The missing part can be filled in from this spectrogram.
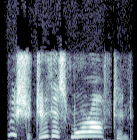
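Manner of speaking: put-on high, loud happy children's voice; pleased kids. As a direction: say it like smug kids.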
